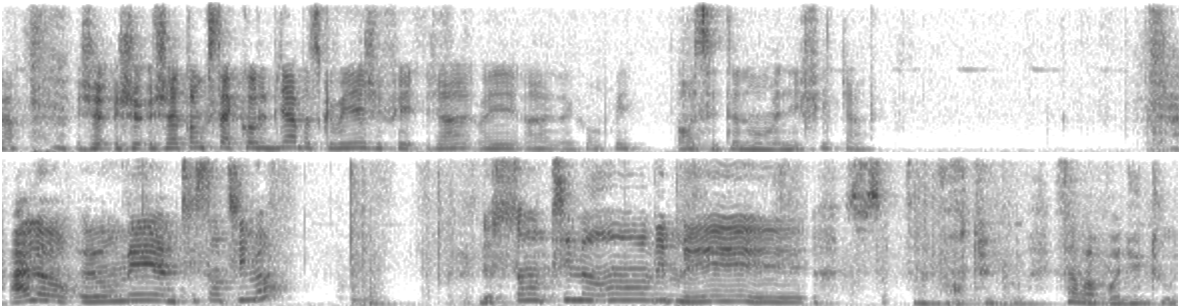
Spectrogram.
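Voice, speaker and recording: A woman's voice: medium pitch, fairly bright tone, a little hiss or hum. A woman hosting a craft tutorial, chatting playfully to herself and her viewers and breaking into song.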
